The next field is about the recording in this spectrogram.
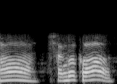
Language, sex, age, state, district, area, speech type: Odia, male, 45-60, Odisha, Bhadrak, rural, conversation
